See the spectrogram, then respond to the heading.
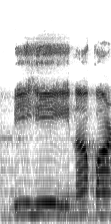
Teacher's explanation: bihi, hi panjang 2 ketukan karena mat silah qasirah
